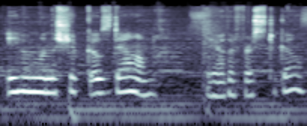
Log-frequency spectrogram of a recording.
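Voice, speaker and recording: Casting: actress as shrewd, proud mob headliner, female, higher voice, haughty and taunting, ASMR roleplay drama, music underneath. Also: fairly even intonation, moderate pace, natural voice, rough recording. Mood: confident, scheming. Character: shrewd proud nightclub headliner and businesswoman in the mafia.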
